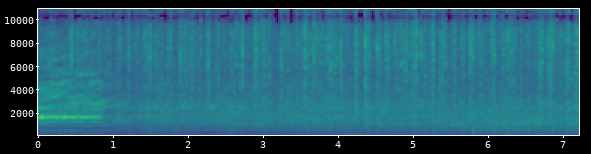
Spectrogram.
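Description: Lionel Baby K4 model steam locomotive running on its track, a steady rumble with rapid fine clicking from the wheels and motor. A held whistle tone cuts off about a second in.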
